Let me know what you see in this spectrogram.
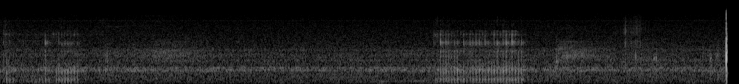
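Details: Dog sleeping with her baby: soft, raspy nasal snorts at intervals over quiet room noise; light snoring.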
